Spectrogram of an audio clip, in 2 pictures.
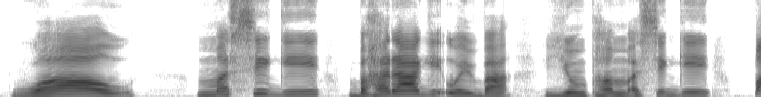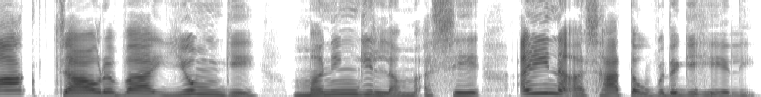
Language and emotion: Manipuri, surprised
